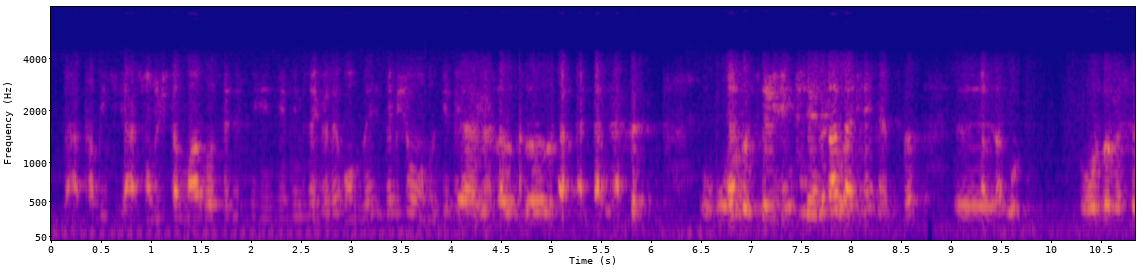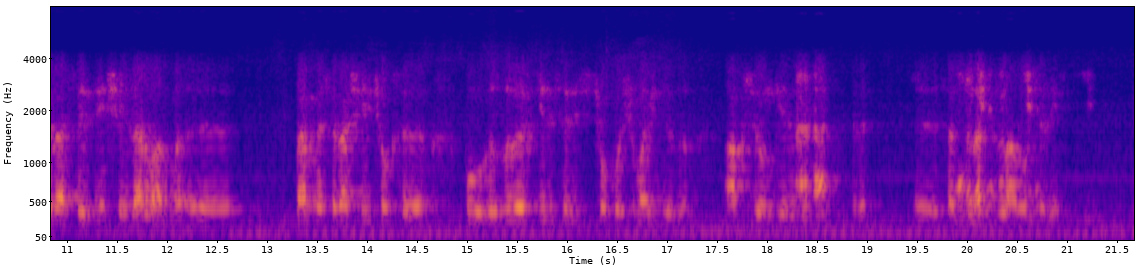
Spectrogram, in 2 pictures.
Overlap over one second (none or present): present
